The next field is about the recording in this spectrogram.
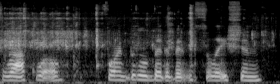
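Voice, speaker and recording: A woman speaks at a fairly quick pace. Behind her, noticeable background noise persists. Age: 60s. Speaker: van life vlogger. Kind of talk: scripted narration. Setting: in a camper van.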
